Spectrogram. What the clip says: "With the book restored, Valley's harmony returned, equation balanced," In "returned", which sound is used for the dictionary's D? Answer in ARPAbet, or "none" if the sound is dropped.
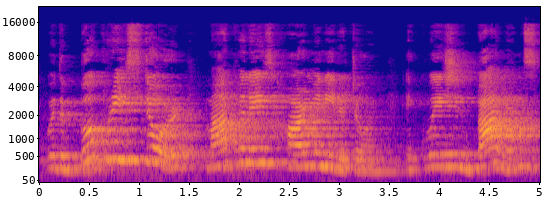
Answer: none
